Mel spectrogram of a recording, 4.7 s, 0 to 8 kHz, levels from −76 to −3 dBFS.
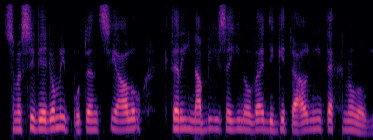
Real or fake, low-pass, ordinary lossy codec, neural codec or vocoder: fake; 7.2 kHz; none; codec, 16 kHz, about 1 kbps, DyCAST, with the encoder's durations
